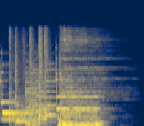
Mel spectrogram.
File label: Win Sting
